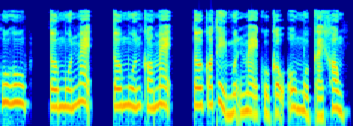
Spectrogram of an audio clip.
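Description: A lonely little ghost boy who whimpers and pleads in a slightly high voice, played by a woman reading the audiobook. The sound is dry and close, with no room around it. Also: expressive, a little fast, warm tone, dry recording, lightly acted. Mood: tearful. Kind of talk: audiobook narration.

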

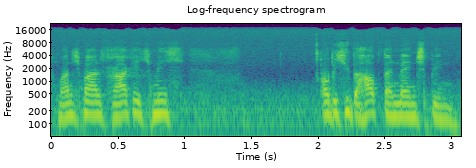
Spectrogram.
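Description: A man's voice: fairly high pitch, flat delivery, moderate pace, muffled recording, a little hiss or hum, natural voice. An actor playing a brooding, arrogant teenage boy in a radio play, curt and dismissive. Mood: defiant.

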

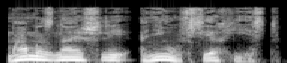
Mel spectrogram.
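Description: A man's voice: medium pitch, normal speed, mellow, breathy edge, no echo, clean studio sound, pitched above the performer's own voice, close to an everyday voice. A male narrator voicing a tired warlock father who rambles pedantically. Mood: weary. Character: weary, long-winded warlock father.

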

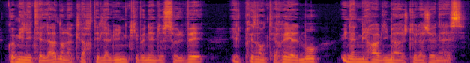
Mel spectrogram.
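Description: Un narrateur de livre audio, lecture posée et régulière, voix grave et feutrée au grain légèrement voilé. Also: male voice, mid-range voice, breathy edge. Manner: steady, measured. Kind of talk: audiobook reading of an adventure novel.

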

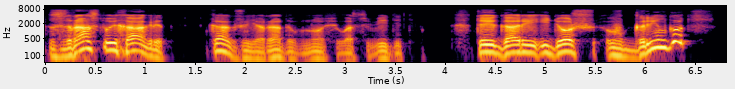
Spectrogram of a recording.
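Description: A man's voice: on the low side, huge pitch swings, takes it slowly, bright, forceful tone, no echo, dull audio, heavily acted. A man voicing an eager, clever young schoolgirl in a raised voice.

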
